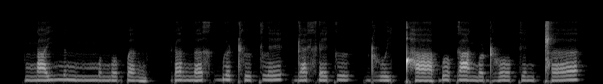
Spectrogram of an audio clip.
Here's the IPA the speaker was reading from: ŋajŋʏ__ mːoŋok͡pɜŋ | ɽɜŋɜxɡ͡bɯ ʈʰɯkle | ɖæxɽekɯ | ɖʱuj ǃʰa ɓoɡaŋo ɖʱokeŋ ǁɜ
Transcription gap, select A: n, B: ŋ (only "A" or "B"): B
